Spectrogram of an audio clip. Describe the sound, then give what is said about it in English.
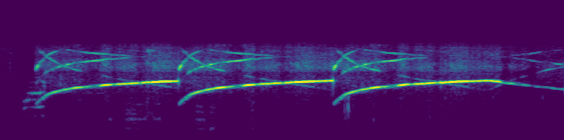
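A police siren sound effect wails in repeated rising sweeps, each tone climbing and holding before starting over, loud throughout with no talking. “Uh, here it is, and I'll let you know why the police horn sound effect.”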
